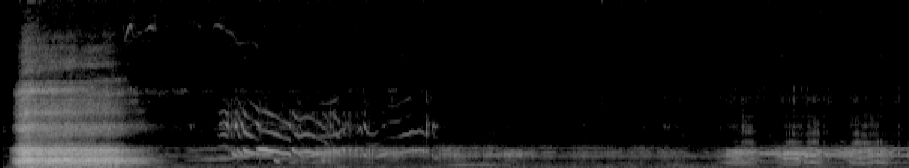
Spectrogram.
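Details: Wheezing with influenza A: a loud breath followed by high, squeaky whistling tones during breathing.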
